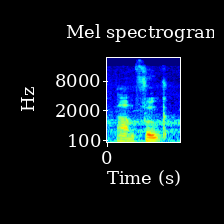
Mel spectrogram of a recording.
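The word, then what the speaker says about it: Fouke: It's F-O-U-K-E, Folk Monster. Fook Monster, I think it's Fook.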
